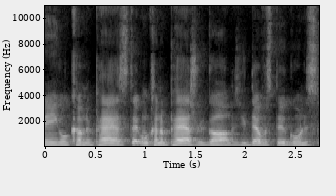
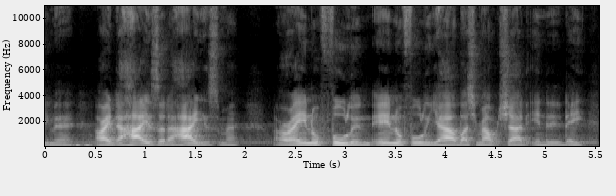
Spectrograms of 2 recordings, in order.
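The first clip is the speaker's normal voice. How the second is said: ordinary talk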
